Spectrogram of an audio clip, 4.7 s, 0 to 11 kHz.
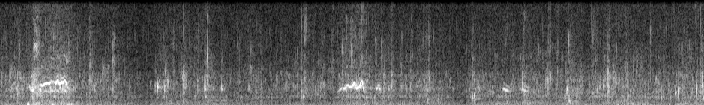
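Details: Muscovy ducks, a group at 52 days old, give soft, breathy hissing and wheezy calls in short bursts, with scattered faint clicks and rustling in the background.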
